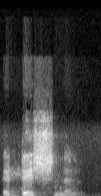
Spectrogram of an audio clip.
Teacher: this second syllable D on which you have the stress is going to be articulated or pronounced a little longer and louder than all the other syllables in the word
